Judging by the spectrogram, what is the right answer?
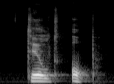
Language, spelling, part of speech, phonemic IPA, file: Dutch, tilt op, verb, /ˈtɪlt ˈɔp/, Nl-tilt op.ogg
- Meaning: inflection of optillen: 1. second/third-person singular present indicative 2. plural imperative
